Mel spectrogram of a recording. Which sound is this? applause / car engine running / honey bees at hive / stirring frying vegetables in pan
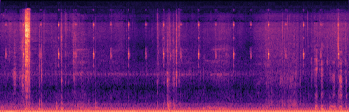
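car engine running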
